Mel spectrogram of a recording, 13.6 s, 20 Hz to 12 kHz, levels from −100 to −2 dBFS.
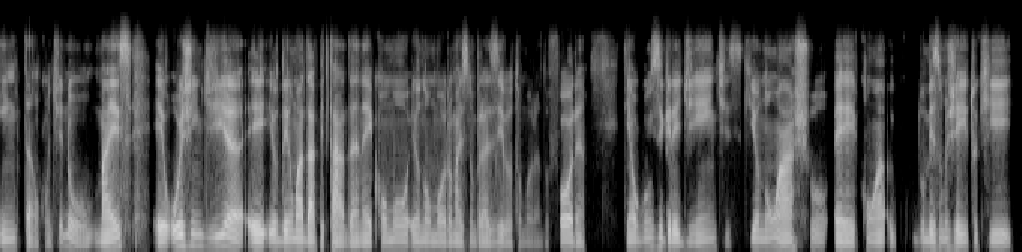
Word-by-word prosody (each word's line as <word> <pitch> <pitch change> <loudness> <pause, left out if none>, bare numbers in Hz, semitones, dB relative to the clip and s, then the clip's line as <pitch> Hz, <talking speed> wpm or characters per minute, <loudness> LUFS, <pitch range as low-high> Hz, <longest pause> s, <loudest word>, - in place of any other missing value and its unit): Então 105 +2 -4
continuo, 75 +2 -6
mas 100 - +4 0.3
eu 95 - +4
hoje 135 +1 +5
em 135 -1 -4
dia, 125 -1 +4
eu 100 +1 +4
dei 105 +2 +2
uma 105 0 +3
adaptada, 80 -5 +2
né, 85 0 +1
como 100 +2 -5
eu 95 - -3
não 95 -1 -5
moro 90 0 -4
mais 85 -2 -2
no 85 - -11
Brasil, 80 +2 -4
eu 80 - -9
tô 80 - -14
morando 75 -2 -22
fora, 95 -4 -1 0.5
tem 100 - -3
alguns 110 +4 -2
ingredientes 100 -2 -1
que 110 - -4
eu 105 - -1
não 105 +4 -1
acho, 95 +1 0
eh, 90 -2 +3
com 95 -2 -4
a 100 - +1 0.4
do 105 +1 -10
mesmo 100 +1 0
jeito 95 -2 +1
que 95 0 -1
95 Hz, 165 wpm, -28 LUFS, 90-105 Hz, 0.5 s, hoje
